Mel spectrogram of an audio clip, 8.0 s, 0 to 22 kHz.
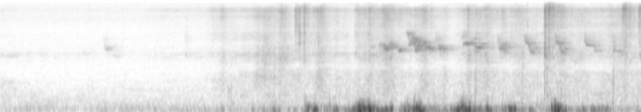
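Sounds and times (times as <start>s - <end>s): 
faint bird song in woodland: 0.0s - 2.6s, 3.2s - 8.0s
heavy footsteps crunching along a woodland path: 2.6s - 8.0s.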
